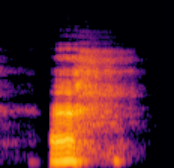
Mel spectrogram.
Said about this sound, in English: Are you quite well? You did sneeze. Are you quite well?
